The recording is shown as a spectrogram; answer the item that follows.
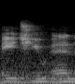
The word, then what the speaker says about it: Hun: Their leader, whose name is Hun. I don't know how you want to pronounce that. Han. Han. I'm gonna say Han. but Yeah, it's Han.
